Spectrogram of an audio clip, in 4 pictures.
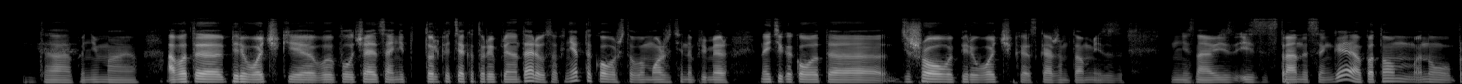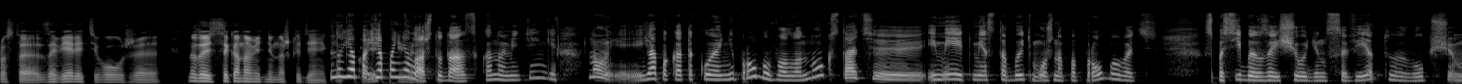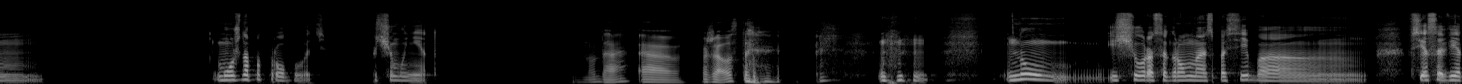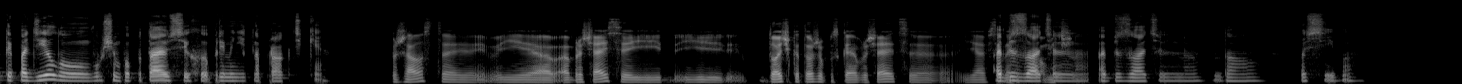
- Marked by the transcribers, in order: tapping; chuckle
- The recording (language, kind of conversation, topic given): Russian, advice, С чего начать, чтобы разобраться с местными бюрократическими процедурами при переезде, и какие документы для этого нужны?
